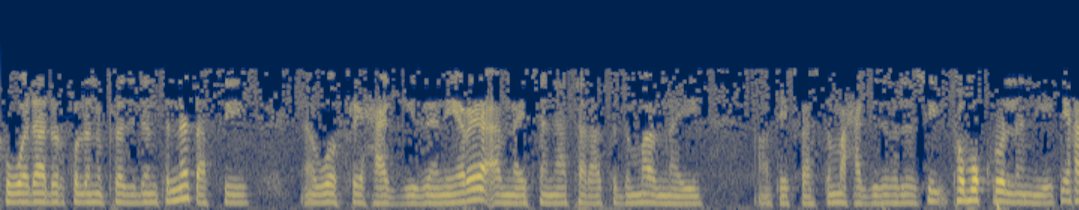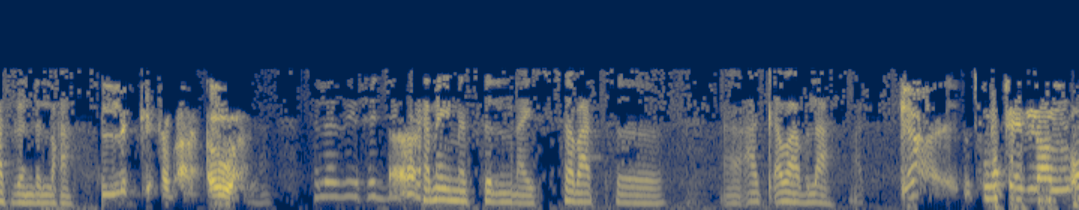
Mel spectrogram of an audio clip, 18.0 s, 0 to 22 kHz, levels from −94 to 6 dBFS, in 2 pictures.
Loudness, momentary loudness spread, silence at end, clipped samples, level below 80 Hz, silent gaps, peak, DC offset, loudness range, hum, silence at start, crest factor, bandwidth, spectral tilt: -20 LUFS; 15 LU; 0 s; under 0.1%; -46 dBFS; none; 0 dBFS; under 0.1%; 5 LU; none; 0 s; 20 dB; 6 kHz; -3 dB/octave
